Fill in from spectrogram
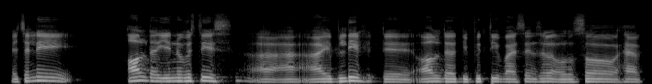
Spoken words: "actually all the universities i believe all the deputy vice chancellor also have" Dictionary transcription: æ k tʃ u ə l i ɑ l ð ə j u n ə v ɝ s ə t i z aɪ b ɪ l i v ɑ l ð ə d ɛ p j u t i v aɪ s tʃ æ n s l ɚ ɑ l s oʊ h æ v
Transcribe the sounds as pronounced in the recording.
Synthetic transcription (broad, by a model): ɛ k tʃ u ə l i ɑ l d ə j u n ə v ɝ s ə t i s aɪ b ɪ l i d ɑ l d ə d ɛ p j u t i v aɪ s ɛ n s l ɑ l s oʊ h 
